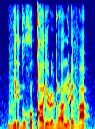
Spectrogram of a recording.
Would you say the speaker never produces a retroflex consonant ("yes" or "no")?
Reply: no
